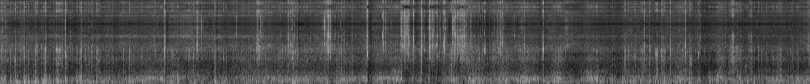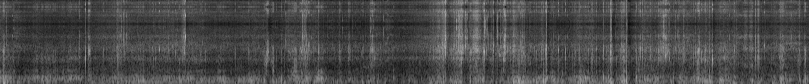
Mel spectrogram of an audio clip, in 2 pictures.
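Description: Whitewater of a river standing wave rushing and splashing right against a GoPro at water level: a loud, dense, rumbling wash with frequent splash hits, easing slightly about two-thirds of the way through before building again.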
